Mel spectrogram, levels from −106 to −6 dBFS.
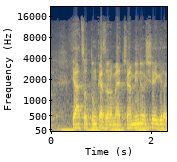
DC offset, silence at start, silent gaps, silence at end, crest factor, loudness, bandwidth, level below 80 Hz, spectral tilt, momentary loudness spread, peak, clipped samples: under 0.1%; 0 s; none; 0 s; 8 dB; -9 LUFS; 14 kHz; -16 dBFS; -5.5 dB/octave; 3 LU; 0 dBFS; 1%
